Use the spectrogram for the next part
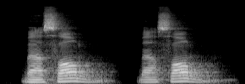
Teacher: ro yang sukun karena waqaf sebelumnya fathah dibaca dengan tebal namun getarannya ee sedikit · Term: ra yang sukun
